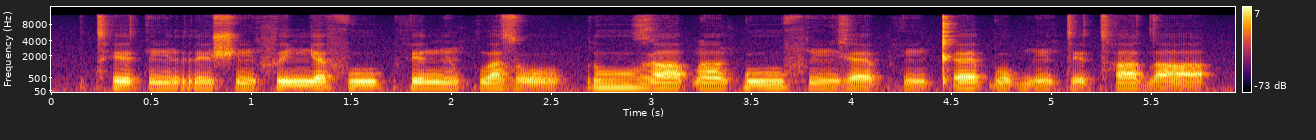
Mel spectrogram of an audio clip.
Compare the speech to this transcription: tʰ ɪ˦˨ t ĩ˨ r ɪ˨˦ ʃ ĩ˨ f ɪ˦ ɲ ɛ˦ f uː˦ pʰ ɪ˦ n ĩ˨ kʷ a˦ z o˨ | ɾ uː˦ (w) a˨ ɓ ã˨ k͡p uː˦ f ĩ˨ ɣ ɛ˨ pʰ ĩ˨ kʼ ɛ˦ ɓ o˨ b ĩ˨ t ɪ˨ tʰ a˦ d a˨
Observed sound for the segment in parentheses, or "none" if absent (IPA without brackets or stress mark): ɣ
